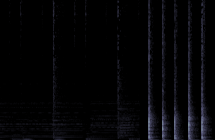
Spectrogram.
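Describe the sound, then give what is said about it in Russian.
Knocking on a door: five sharp, loud raps in a quick, even rhythm. They follow a soft, slow musical phrase of sustained low notes. “Я кивнул и постучал в дверь.”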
